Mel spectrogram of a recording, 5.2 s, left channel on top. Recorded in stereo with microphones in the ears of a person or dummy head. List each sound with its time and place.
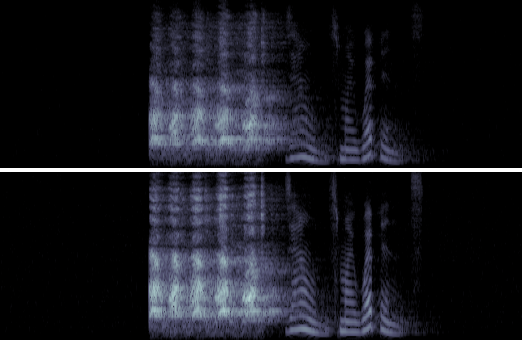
1.5 s a dog barking: 65° right (ahead or behind), 2 m; by 2.7 s 30° right (ahead or behind), 2.5 m
2.9 s a woman speaking: 40° right (ahead or behind), 0.8 m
